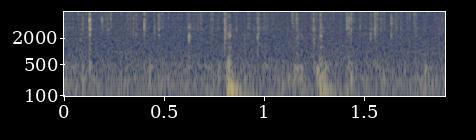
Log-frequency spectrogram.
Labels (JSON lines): {"label": "ambient", "recorder": "HydroMoth"}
